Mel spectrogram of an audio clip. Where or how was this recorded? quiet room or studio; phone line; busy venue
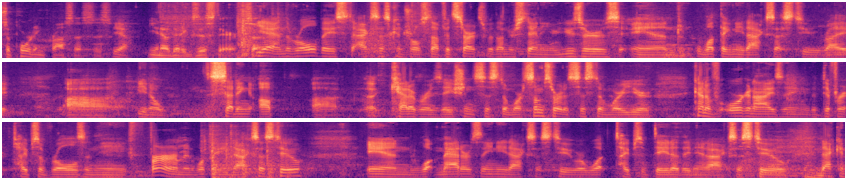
busy venue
